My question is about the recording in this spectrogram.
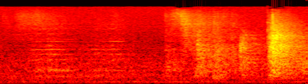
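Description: Clear plastic film positive sheets rustling as they are picked up by hand, a few short crackles in the second half after about a second of quiet.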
